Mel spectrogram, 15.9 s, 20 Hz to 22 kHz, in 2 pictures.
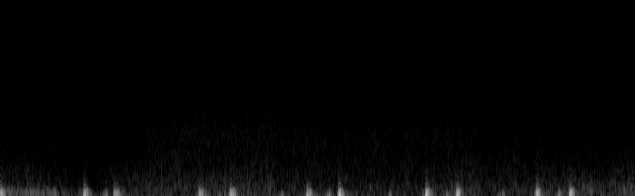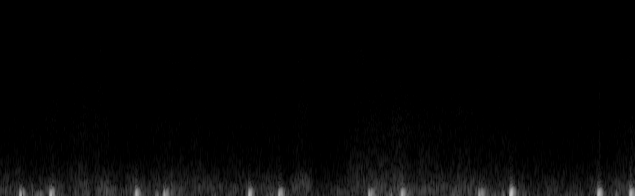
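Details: Normal heartbeat: slow, steady paired lub-dub heart sounds, about 42 beats a minute, over a soft low hum, as relaxing ASMR.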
